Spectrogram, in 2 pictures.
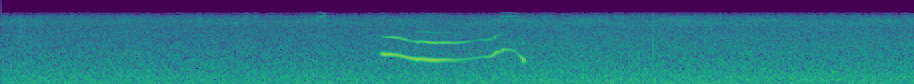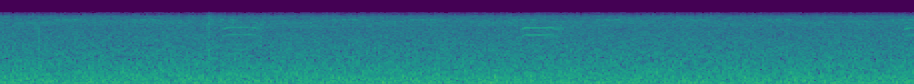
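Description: A single short, high animal call about two seconds in, dipping and then rising sharply in pitch. Later come a couple of faint, brief chirps over a steady outdoor background.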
